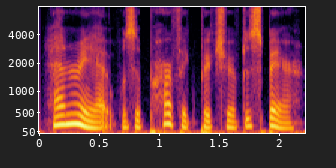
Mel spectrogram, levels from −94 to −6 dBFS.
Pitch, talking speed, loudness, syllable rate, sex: 170 Hz, 190 wpm, -17 LUFS, 6.5 syllables/s, female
